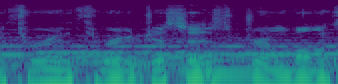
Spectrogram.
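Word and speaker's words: Drumont: A veteran through and through, just as Dromont said. Good. We have lost... I guess it would be Dremont. I'm pronouncing the L's too much. And I know French names, it's more of an E sound.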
